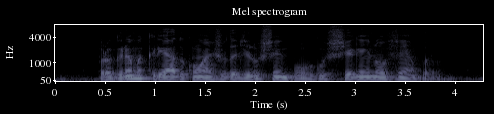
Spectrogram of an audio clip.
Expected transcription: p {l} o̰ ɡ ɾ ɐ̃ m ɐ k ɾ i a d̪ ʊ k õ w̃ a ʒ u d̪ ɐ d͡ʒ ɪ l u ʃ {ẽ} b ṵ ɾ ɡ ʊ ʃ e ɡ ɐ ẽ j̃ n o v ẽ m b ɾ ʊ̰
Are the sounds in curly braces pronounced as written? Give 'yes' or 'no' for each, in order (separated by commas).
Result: no, yes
